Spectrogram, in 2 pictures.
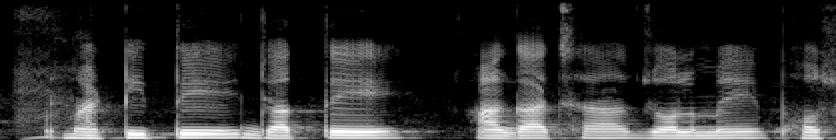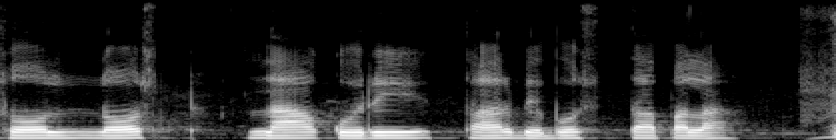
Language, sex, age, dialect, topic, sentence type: Bengali, female, 18-24, Jharkhandi, agriculture, statement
